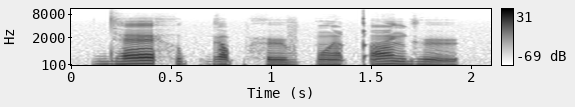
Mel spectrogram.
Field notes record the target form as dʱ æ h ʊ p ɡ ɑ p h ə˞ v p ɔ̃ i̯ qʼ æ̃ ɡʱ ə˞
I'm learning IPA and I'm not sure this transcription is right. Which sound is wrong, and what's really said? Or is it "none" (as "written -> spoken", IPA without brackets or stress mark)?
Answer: none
